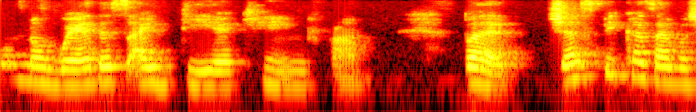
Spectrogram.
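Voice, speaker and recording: A woman speaks with a Trinidadian accent. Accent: Trinidadian accent, noticeable. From Trinidad and Tobago. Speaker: financial consultant. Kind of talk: interview.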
